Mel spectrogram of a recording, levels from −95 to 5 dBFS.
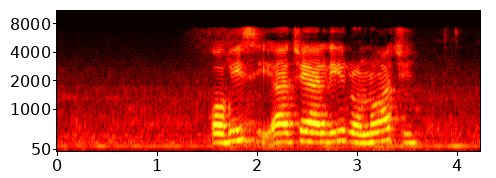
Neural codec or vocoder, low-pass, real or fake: codec, 16 kHz, 8 kbps, FunCodec, trained on Chinese and English, 25 frames a second; 7.2 kHz; fake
